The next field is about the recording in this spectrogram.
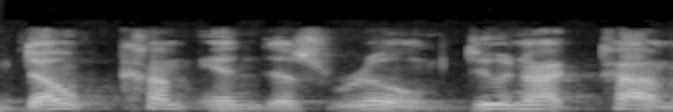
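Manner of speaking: ordinary talk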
